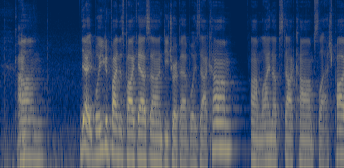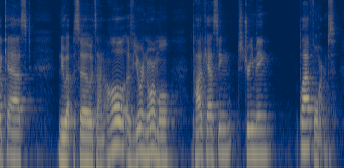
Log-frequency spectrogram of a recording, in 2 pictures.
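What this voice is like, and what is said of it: Slightly raspy voice. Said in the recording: “My voice is a little, you know, little raspy”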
